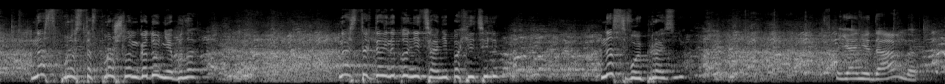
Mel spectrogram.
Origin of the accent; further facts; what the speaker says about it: Khabarovsk, Khabarovsk Krai, Russia; now in Moscow, Russia; я из Хабаровска, вот, уже год живу в Москве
